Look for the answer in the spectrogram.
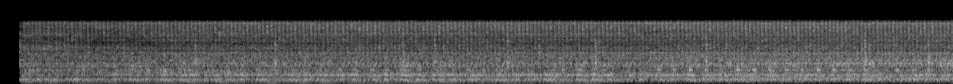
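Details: Engine at steady idle with new cam phaser, water pump and timing belt and fresh Elf oil: light, fairly regular tapping about three a second over the idle; knock of unknown origin.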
